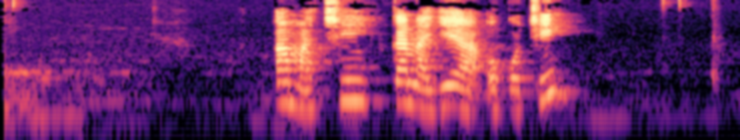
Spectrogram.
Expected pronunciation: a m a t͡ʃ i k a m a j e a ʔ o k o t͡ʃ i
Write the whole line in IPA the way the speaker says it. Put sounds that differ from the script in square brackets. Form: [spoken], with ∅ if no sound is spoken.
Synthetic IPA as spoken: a m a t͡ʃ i k a [n] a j e a ʔ o k o t͡ʃ i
